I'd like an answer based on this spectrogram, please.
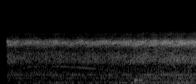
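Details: Japanese tree frog calling at night, recorded 3 May 2020, inflating its vocal sac under the chin to about its body size; a steady, dense, high-pitched trilling drone that starts abruptly and holds unbroken, gradually growing slightly louder.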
